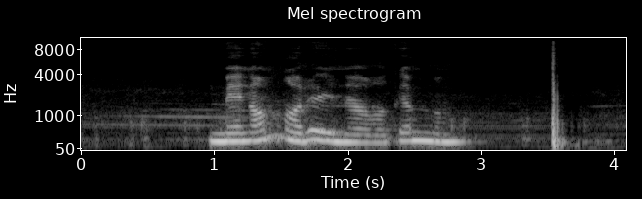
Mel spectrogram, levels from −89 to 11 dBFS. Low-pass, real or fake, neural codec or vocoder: 9.9 kHz; fake; codec, 44.1 kHz, 7.8 kbps, DAC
